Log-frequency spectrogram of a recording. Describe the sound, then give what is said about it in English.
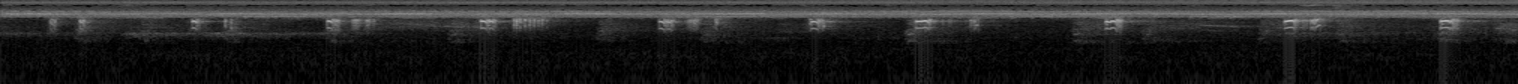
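A spring peeper calling in autumn from a shrubby patch by a road gives short, squeaky high peeps at a loose, steady pace, roughly one per second, over a continuous shrill drone of insects. No one speaks. “Those were the squeaky notes of a spring peeper calling in the autumn from a shrubby patch.”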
